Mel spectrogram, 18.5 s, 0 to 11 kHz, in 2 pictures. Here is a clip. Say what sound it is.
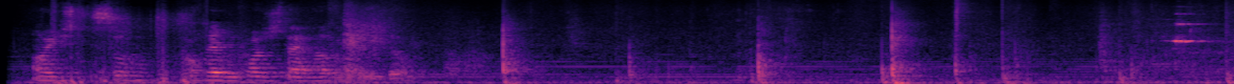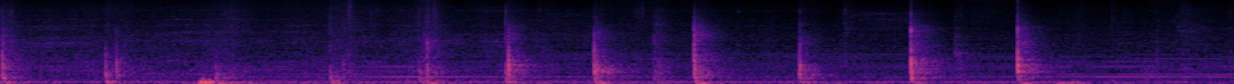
Sound effects > Natural elements and explosions
Walking on stone 2
stone, floor, walk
